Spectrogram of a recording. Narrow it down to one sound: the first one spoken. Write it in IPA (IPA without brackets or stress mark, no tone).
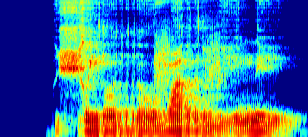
ç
